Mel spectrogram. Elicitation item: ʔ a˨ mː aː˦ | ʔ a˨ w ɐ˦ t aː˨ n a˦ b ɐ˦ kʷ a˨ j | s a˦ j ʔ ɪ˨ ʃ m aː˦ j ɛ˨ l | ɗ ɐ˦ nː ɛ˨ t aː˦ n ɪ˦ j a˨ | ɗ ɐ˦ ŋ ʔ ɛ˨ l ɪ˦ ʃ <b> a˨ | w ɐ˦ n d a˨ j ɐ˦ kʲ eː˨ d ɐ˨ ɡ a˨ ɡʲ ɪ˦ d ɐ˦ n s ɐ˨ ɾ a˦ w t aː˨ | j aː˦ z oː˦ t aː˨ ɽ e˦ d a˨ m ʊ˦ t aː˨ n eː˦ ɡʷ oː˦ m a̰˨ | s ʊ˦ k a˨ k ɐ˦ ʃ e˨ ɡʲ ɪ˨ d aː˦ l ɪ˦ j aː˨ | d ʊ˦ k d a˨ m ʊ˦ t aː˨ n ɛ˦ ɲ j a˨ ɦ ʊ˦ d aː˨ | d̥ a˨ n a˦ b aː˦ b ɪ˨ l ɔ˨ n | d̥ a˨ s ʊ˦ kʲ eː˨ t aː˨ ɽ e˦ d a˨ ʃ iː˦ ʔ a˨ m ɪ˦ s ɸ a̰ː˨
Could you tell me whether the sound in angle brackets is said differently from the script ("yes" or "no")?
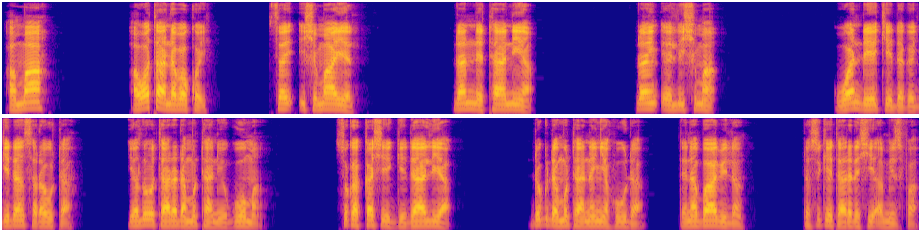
yes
